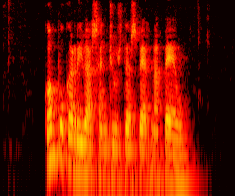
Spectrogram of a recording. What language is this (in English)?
Catalan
